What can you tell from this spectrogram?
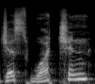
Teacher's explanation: O t ali do just não vai sair firmemente.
